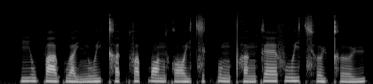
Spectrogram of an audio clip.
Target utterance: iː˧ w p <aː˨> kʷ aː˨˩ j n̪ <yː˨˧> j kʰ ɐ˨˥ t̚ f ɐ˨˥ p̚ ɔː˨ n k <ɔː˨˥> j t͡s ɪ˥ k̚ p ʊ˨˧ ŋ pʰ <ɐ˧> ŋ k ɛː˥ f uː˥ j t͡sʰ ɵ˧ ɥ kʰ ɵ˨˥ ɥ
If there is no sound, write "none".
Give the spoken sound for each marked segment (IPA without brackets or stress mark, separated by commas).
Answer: aː˨, uː˨˧, ɔː˨, ɐ˨˥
